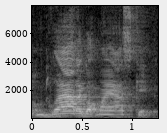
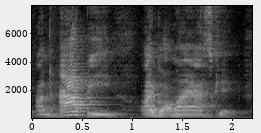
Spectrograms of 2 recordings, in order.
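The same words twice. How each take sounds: First: Said in the usual way. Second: "happy" stretched and leaned on, said slowly; slow down and press on "happy"; slow emphasis on happy. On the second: Real, not acted. Repeats the line, second time slower.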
